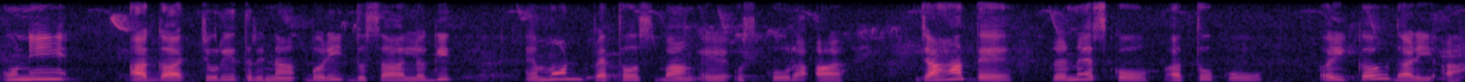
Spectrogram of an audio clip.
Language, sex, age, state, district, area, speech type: Santali, female, 45-60, West Bengal, Birbhum, rural, read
